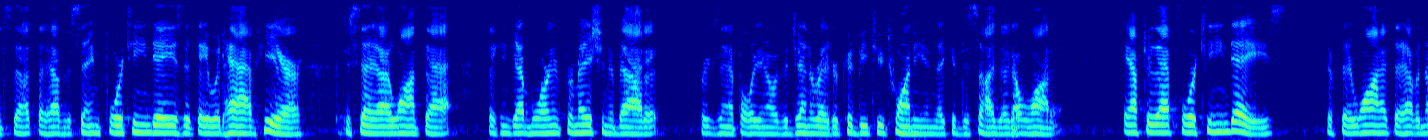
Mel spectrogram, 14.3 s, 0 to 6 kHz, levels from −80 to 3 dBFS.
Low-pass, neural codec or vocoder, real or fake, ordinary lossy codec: 5.4 kHz; none; real; Opus, 16 kbps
